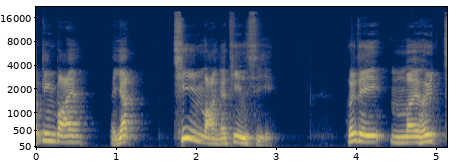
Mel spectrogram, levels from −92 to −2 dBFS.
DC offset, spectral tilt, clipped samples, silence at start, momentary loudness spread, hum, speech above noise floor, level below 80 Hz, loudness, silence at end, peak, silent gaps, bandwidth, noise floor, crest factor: under 0.1%; -6 dB/octave; under 0.1%; 0 s; 17 LU; none; 54 dB; -68 dBFS; -21 LUFS; 0 s; -8 dBFS; none; 19 kHz; -74 dBFS; 14 dB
